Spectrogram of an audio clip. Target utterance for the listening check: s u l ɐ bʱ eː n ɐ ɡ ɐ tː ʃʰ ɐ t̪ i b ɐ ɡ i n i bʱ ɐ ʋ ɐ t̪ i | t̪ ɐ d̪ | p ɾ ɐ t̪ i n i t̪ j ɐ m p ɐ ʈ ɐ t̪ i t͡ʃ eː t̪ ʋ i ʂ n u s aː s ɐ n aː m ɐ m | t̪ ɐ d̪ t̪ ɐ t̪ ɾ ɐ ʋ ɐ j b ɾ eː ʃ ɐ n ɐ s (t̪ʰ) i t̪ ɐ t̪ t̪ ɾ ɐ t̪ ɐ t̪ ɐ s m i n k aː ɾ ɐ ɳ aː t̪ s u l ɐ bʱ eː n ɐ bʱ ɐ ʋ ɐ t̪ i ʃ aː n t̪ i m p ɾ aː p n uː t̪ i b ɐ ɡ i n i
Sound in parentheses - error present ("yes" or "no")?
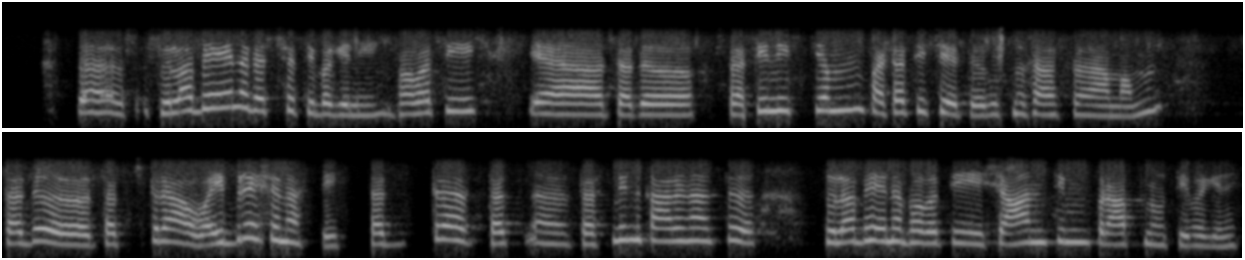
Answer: yes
